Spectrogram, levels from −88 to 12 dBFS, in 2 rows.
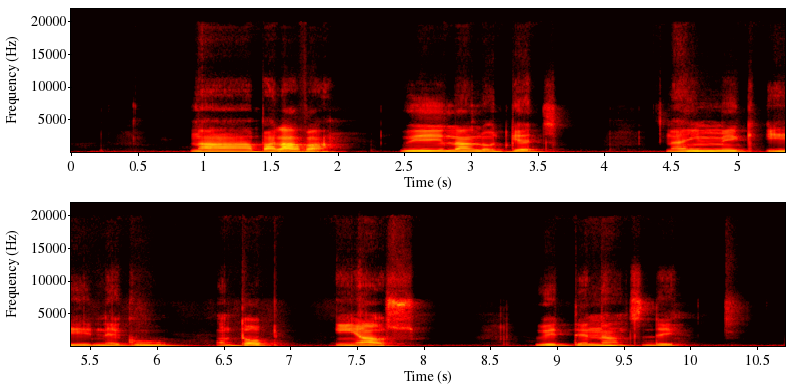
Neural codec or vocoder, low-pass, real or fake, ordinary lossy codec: autoencoder, 48 kHz, 128 numbers a frame, DAC-VAE, trained on Japanese speech; none; fake; none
